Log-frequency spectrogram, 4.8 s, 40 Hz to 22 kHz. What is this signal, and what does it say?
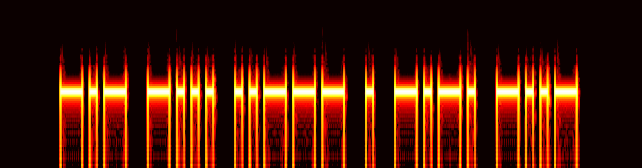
Morse code, heard as a keyed tone, about 22 wpm, 700 Hz. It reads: KB2ECX
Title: USA Call Signs Repeated 3x 22wpm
